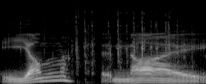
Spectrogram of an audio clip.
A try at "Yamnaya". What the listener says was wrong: Okay, so the Yum Naya people, not Yum Nya.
